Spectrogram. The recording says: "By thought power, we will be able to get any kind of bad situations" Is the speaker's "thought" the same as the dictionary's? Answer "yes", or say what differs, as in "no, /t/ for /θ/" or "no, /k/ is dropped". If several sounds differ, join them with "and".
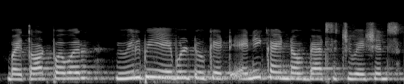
no, /t/ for /θ/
